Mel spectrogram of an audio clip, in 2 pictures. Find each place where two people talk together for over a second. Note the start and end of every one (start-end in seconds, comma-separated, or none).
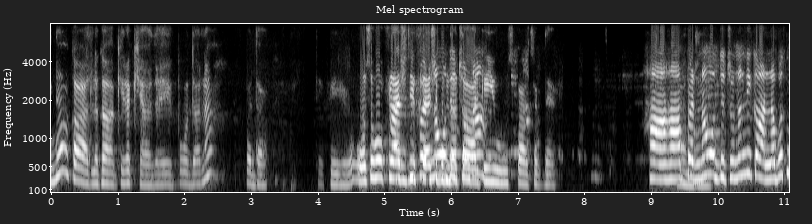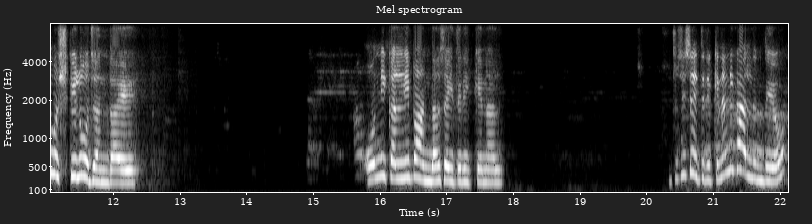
5.1-6.5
